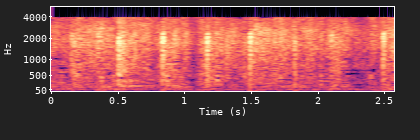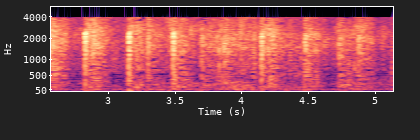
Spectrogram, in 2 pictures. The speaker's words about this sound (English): Give us another clap offering.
